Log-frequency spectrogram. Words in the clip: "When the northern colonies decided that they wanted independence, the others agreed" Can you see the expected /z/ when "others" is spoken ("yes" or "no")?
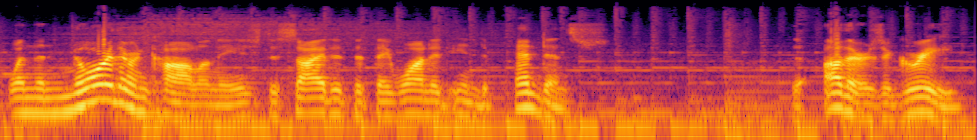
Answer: yes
